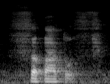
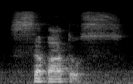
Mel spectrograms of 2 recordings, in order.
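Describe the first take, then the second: First: The first sound is a TH sound. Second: The first sound is an S sound.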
